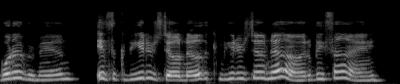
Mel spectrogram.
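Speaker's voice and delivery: relaxed, laid-back surfer dude voice. Recalling how their younger self talked back then, talking like a surfer. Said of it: "And I talked like a surfer".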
